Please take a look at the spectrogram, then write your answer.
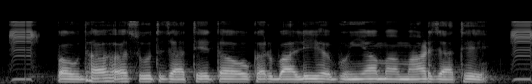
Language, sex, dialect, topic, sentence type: Chhattisgarhi, male, Central, agriculture, statement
